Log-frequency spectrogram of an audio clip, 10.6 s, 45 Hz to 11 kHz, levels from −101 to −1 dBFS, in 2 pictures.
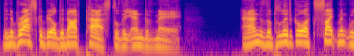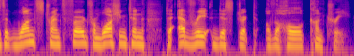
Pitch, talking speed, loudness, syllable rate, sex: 145 Hz, 160 wpm, -21 LUFS, 5.0 syllables/s, male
